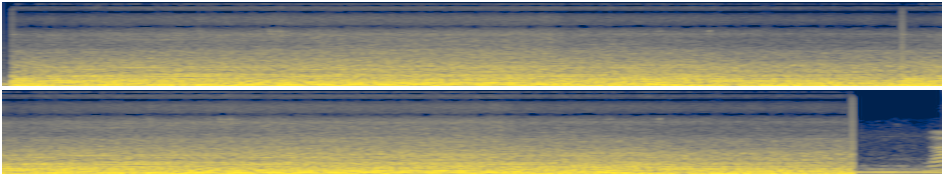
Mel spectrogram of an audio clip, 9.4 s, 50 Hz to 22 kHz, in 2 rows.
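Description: A 2004 Chevrolet Silverado truck with the 6.0 V8 and 4.56 gears accelerates, its engine roaring loud and steady for about nine seconds before cutting off abruptly near the end.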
